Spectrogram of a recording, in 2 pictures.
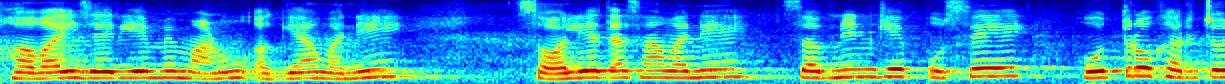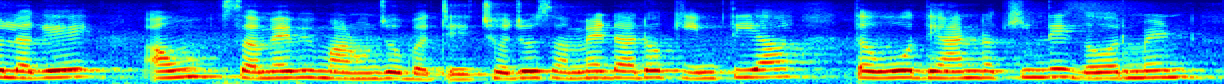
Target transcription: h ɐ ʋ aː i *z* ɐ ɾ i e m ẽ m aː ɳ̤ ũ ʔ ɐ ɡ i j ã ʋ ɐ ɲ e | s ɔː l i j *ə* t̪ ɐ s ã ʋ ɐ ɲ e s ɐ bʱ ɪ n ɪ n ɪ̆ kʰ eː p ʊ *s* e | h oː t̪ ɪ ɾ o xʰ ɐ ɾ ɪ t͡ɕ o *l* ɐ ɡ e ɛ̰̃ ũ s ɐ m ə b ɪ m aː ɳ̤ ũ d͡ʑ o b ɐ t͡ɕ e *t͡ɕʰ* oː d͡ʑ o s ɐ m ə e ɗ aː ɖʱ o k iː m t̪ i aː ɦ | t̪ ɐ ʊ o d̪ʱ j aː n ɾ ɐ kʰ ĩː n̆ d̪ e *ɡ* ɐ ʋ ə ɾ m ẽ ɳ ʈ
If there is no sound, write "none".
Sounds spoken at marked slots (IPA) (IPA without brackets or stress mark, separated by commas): z, ə, s, l, t͡ɕʰ, ɡ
